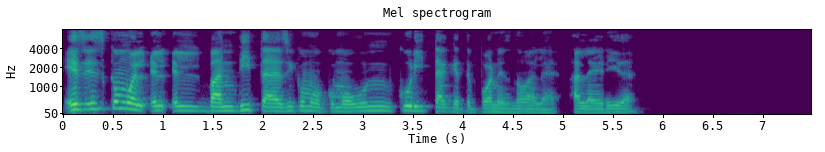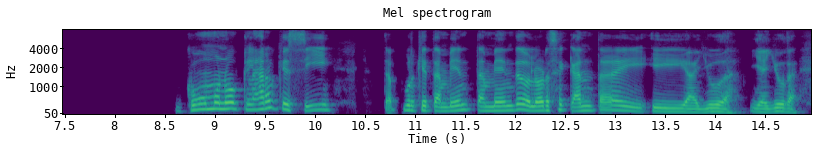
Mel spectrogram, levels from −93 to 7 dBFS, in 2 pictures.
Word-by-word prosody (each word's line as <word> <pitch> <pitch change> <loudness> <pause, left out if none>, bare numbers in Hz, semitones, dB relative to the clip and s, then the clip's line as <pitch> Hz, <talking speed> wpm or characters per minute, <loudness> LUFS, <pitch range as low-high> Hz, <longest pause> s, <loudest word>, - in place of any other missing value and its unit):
ese 195 +1 +7
es 210 +2 0
como 225 -2 +6
el 175 - +3
el 155 0 +1
el 150 -1 -1
bandita, 150 +2 +3
así 140 +2 -1
como 145 -6 -3
como 130 -1 -2
un 145 +2 -2
curita 150 -3 0
que 125 -1 -5
te 110 - -11
pones, 115 -1 -4
¿no?, 110 +1 -5
a 105 - -4
la 95 0 -10
a 110 - -2
la 105 0 -2
herida. 110 +1 -5 3.0
¿Cómo 200 +5 +1
no?, 220 0 +3
¡claro 210 +5 0
que 200 -4 0
sí!, 180 0 -3 0.4
ta - - -7
Porque 165 -1 -2
también 155 +5 -1
también 150 0 0
de 190 - +2
dolor 155 -2 +4
se 180 +2 -2
canta 160 +3 0
y 135 -6 -3
y 120 -2 -1
ayuda 105 -1 -1
y 115 -1 -4
ayuda. 115 +2 -1
150 Hz, 155 wpm, -26 LUFS, 120-175 Hz, 3.0 s, ese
